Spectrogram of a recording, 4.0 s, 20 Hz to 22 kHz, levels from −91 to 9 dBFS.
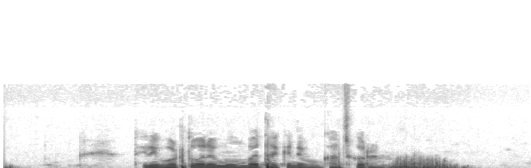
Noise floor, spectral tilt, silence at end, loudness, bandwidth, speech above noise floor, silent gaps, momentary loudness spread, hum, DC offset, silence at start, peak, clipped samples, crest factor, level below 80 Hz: -60 dBFS; -9 dB/octave; 0.45 s; -25 LUFS; 10.5 kHz; 36 dB; none; 15 LU; none; under 0.1%; 0.05 s; -4 dBFS; under 0.1%; 24 dB; -42 dBFS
